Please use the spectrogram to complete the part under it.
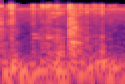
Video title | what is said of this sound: Inside a failed ATV Starting Solenoid, why did it stop working?, | when this plunger goes down and you can hear how crispy it is so it obviously died of getting rusty inside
